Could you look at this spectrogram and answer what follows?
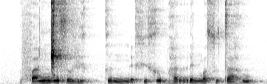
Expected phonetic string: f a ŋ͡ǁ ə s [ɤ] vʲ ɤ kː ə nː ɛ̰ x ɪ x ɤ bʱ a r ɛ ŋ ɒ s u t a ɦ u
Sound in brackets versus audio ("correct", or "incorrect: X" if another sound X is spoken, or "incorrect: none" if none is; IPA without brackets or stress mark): correct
